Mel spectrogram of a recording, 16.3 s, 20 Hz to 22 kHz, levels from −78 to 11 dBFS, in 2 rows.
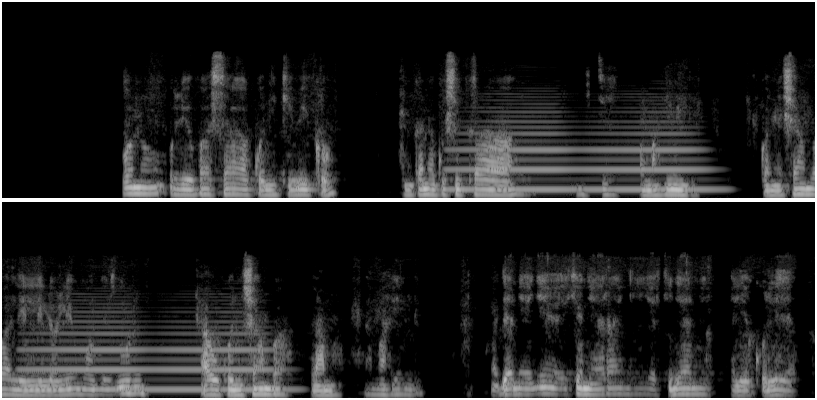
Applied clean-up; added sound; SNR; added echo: none; Wind instrument, woodwind instrument; 6 dB; none.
